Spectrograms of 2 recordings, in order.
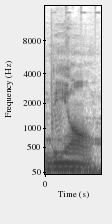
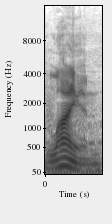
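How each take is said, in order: First: The name is said like lee-on, French style. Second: The name is said like the English word lion. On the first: It is read as a French name. "because he's French, it's pronounced Leon" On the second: It is read as an English word. "in English, you would pronounce that lion"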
